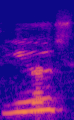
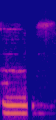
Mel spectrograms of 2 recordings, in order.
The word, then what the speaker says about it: use: Iya, bacanya bukan us, tapi use. Okay, use. Di depan dibaca use.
